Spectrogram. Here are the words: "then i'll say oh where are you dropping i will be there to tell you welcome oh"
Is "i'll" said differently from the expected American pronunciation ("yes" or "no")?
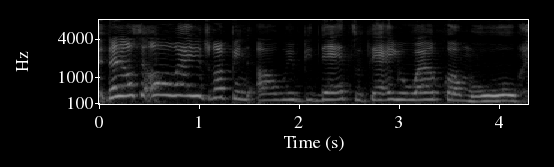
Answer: yes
